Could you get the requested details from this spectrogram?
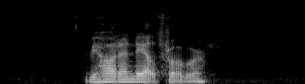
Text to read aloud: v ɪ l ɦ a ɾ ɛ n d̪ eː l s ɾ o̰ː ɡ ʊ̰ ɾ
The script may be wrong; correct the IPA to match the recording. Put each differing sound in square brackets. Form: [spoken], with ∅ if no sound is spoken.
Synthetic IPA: v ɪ [∅] ɦ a ɾ ɛ n d̪ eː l [f] ɾ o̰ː ɡ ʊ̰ ɾ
